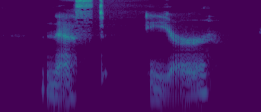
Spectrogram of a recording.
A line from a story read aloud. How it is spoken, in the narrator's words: he mutters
